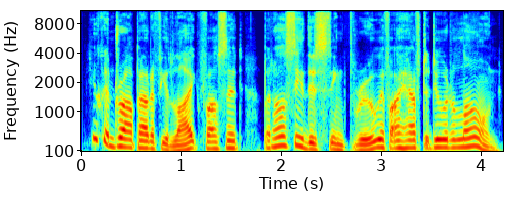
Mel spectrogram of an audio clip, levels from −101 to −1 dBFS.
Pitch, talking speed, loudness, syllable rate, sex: 155 Hz, 300 wpm, -17 LUFS, 6.3 syllables/s, male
